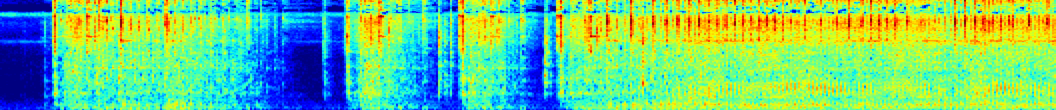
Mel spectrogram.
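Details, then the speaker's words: Bluebird belt-driven aerator, small pull-start engine, bought non-running, fresh gas in tank: several pull-start bursts that fire and die, then rough, uneven running; clogged carburetor starving fuel, carb later cleared with wire brush. "Looking like we're gonna have to go through that carb."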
